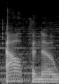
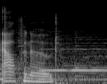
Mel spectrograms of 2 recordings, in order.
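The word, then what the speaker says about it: Alphinaud: rather challenging it's weird that his name is pronounced alphano when the lad his the last letter and his name is d i used to put out i used to pronounce his name alpha node ethanol but then i heard his name properly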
